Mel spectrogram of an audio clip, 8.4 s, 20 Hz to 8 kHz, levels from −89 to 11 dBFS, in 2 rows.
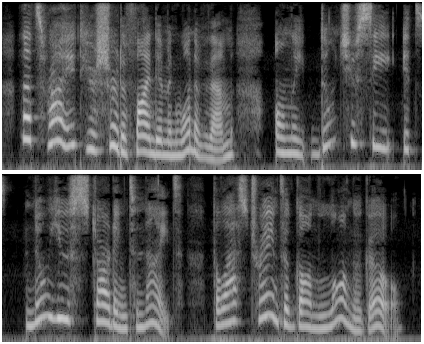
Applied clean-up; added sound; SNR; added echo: none; none; none; none.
